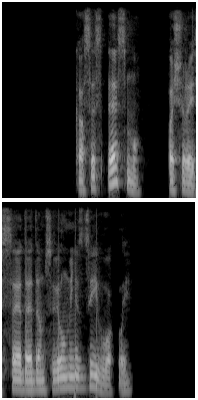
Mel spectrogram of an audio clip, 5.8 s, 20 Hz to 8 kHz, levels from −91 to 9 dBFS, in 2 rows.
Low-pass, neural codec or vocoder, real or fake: 7.2 kHz; vocoder, 24 kHz, 100 mel bands, Vocos; fake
